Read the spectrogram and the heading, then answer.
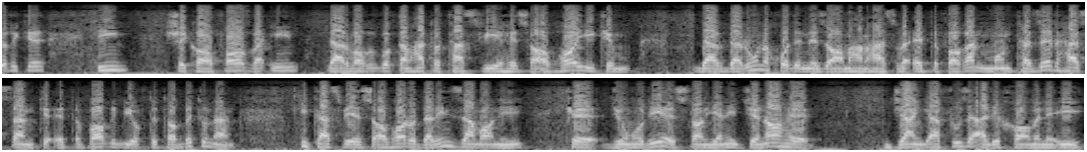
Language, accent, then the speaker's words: Persian; Iran; نظر خودم گفتم باز به عنوان یک ایرانی پر از ابهام است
